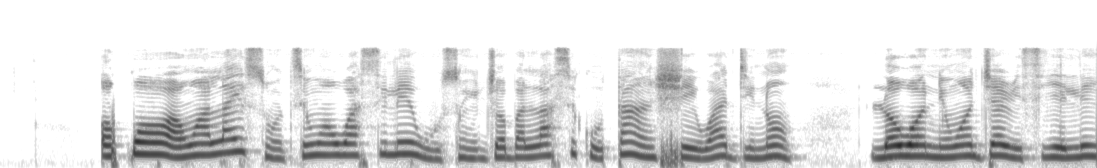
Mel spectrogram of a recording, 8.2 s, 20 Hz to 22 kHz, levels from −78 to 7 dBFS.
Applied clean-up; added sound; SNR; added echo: none; none; none; none.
